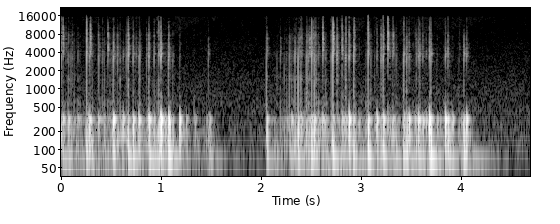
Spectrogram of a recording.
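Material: Steel mesh.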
